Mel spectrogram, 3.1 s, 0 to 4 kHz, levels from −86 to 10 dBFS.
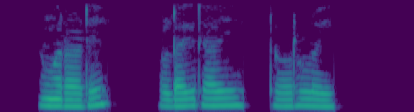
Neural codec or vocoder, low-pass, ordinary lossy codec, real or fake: none; 3.6 kHz; none; real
